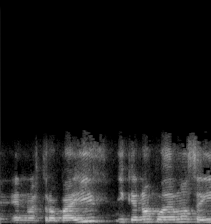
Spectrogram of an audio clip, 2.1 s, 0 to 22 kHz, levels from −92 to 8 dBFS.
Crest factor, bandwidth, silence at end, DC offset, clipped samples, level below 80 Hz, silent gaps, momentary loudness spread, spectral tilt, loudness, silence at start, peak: 16 dB; 9.2 kHz; 0 s; under 0.1%; under 0.1%; -76 dBFS; none; 9 LU; -0.5 dB/octave; -23 LUFS; 0 s; -8 dBFS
